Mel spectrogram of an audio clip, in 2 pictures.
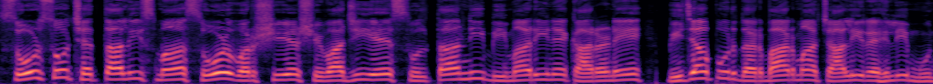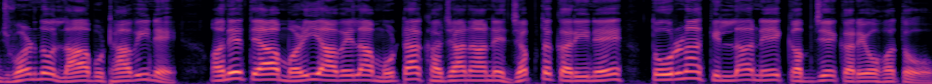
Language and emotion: Gujarati, neutral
